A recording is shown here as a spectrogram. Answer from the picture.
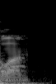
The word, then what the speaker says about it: Shyamalan: Shyamalan, yeah. M Night Shyamalan. – Shyamalan.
